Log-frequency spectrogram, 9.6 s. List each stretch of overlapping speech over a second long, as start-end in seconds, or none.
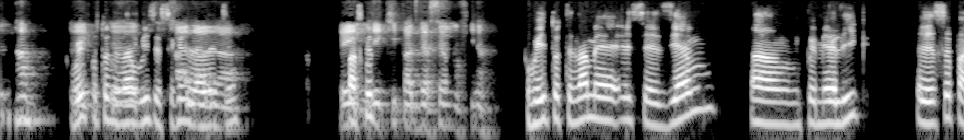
0.7-2.4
